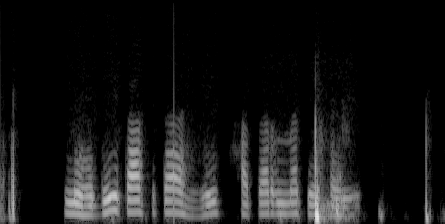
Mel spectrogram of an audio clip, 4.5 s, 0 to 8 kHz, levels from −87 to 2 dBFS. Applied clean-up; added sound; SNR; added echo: none; none; none; none.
